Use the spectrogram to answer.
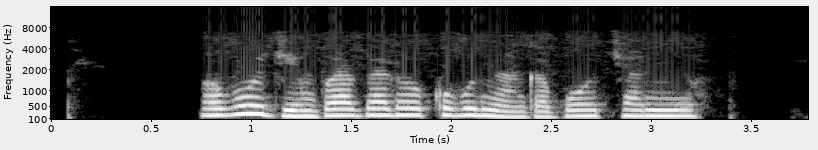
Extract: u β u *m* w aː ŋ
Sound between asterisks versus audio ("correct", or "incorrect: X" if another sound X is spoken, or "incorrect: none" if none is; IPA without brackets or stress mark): incorrect: ɲ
